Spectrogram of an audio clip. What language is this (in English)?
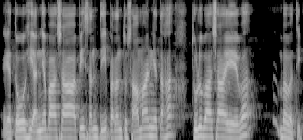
Sanskrit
